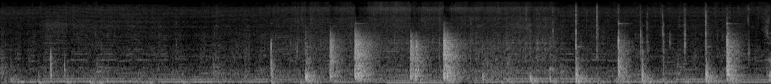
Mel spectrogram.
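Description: Mushrooms cook with caramelized onions in a pan, a low sizzle under repeated sharp clacks and scrapes of a utensil against the pan, close and fairly loud.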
